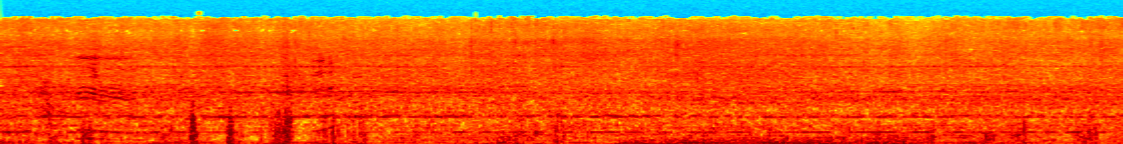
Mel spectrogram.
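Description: Wind rumbles and buffets loudly outdoors.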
